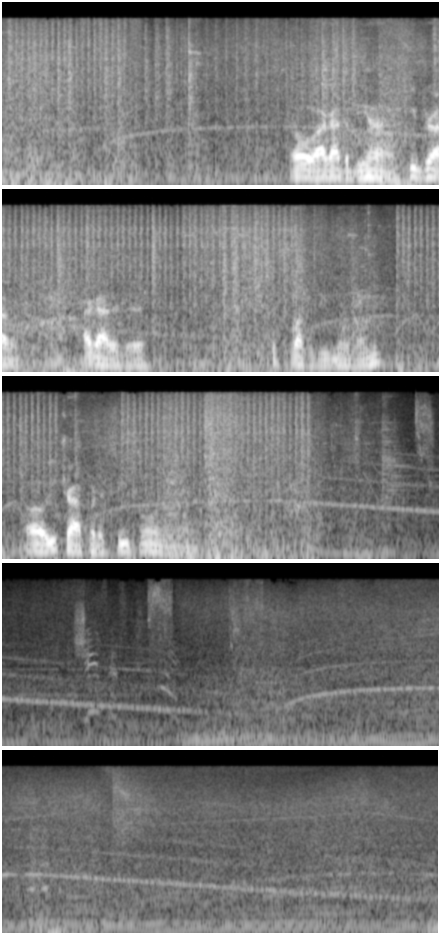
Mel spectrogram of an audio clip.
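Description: An off-road vehicle's engine runs and revs as it drives.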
